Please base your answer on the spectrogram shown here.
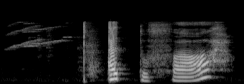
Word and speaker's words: التفاح: التفاح التفاح الربيع الثوب. إذن اللام الشمسية تكتب ولكن لا تلفظ، ونضع بعدها شدة مثل كلمات التفاح التفاح الربيع الثوب.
